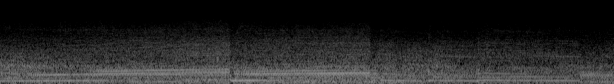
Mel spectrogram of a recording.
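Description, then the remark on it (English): Several IMSA prototype race car engines whine at high pitch, holding steady revs with brief shifts and drops in pitch, a continuous loud drone of cars running together in a train with no voices. “Looks like you got like a train of them behind you.”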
